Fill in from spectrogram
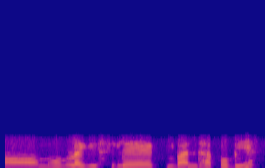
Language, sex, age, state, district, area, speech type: Assamese, female, 30-45, Assam, Dibrugarh, urban, conversation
